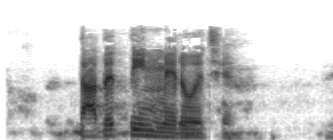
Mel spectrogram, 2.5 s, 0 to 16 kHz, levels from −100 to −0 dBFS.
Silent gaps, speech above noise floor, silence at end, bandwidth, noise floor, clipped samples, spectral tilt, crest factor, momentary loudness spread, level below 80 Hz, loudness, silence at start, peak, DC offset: none; 39 dB; 0.7 s; 8 kHz; -58 dBFS; under 0.1%; -4.5 dB/octave; 20 dB; 20 LU; -50 dBFS; -17 LUFS; 0.45 s; 0 dBFS; under 0.1%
